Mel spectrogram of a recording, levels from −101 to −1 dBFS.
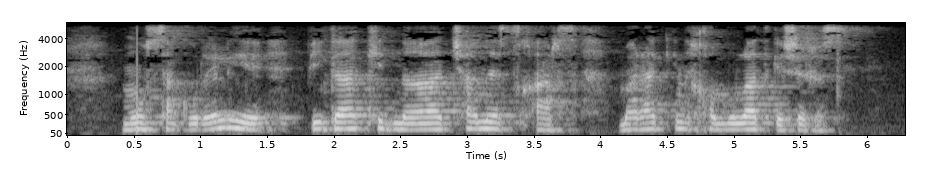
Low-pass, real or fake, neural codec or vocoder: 5.4 kHz; real; none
